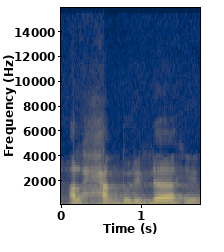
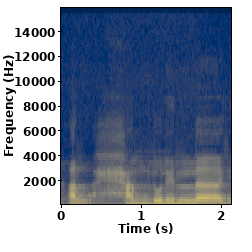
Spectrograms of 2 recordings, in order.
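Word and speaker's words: الحمد لله: যদি আপনি খেয়াল করেন অনেক ভাই বোনেরা এই জায়গায় ভুল করেন আলহামদুলিল্লাহি রব্বিল আলামিন হা উচ্চারণ করেন ছোট হা আলহামদুলি এখানে বড় হা উচ্চারণ করতে হবে। আলহামদুলিল্লাহি রব্বিল আলামিন।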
